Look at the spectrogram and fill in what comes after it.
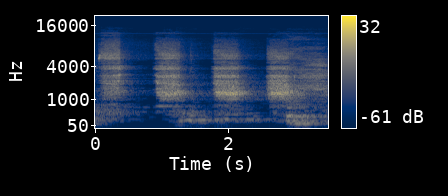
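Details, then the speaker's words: Imitation of a carotid bruit in the neck: four rhythmic whooshing sounds at about 70 a minute, representing turbulent flow past a blockage. Its loudness does not show how severe the narrowing is. "that's because the blood is flowing past a blockage. And so the flow becomes turbulent and you can hear a sound."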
